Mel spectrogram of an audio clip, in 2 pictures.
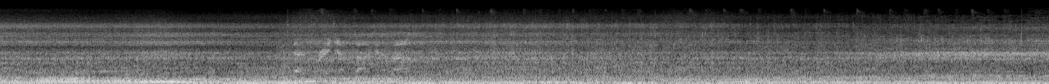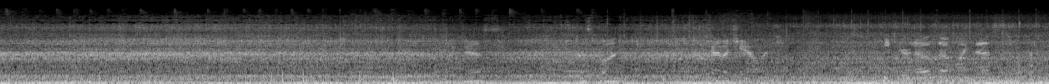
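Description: Water splashes and hisses against a jet ski's hull.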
